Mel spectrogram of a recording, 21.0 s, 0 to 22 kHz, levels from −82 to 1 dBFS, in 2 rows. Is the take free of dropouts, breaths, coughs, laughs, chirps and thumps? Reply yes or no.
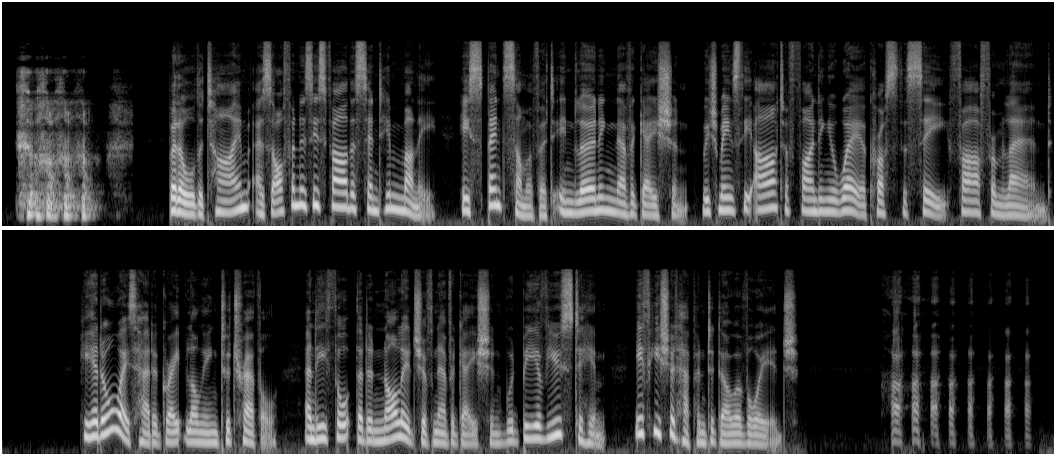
no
